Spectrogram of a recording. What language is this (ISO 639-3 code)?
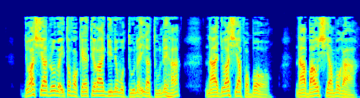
kik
